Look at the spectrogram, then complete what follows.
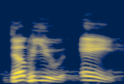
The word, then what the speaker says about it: water: W-A-T-E-R at the end. Cholocho taught me. It's actually W-O-T-A. The ara is silent. It's very silent. It's water. It's water.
